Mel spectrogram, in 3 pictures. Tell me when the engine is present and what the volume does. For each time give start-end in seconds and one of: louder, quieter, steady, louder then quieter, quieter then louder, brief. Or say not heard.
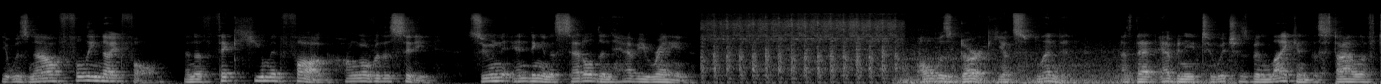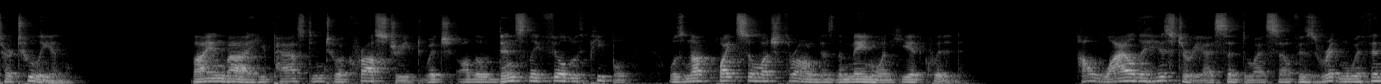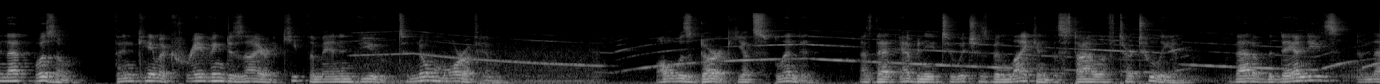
7.0-12.4 quieter.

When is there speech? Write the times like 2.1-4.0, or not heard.
0.0-7.0, 9.2-14.5, 15.7-23.5, 24.6-32.8, 34.1-41.3.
